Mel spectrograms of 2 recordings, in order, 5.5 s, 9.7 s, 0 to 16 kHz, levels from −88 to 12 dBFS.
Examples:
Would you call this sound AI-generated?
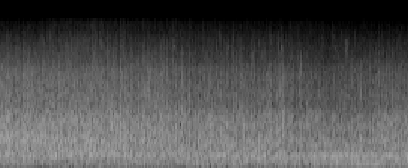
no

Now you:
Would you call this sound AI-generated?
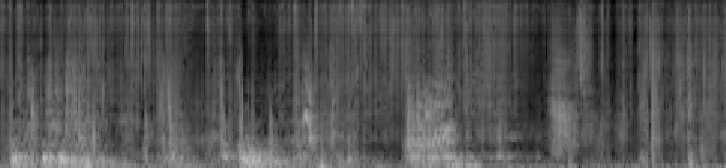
yes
